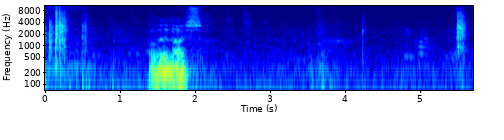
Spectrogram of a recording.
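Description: Small metal pieces clink and tap together in someone's hands.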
